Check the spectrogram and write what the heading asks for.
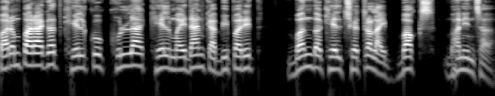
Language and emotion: Nepali, neutral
